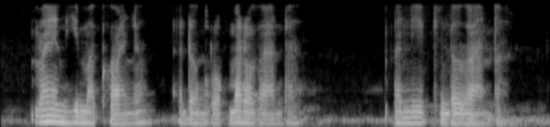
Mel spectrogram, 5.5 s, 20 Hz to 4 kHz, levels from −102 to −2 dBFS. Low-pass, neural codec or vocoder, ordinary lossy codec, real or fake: 3.6 kHz; codec, 16 kHz in and 24 kHz out, 2.2 kbps, FireRedTTS-2 codec; none; fake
